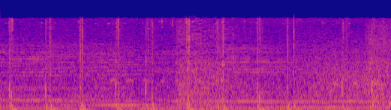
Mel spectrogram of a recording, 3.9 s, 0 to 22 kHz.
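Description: Roach, the horse in The Witcher 3 video game, gallops in a quick, regular clip-clop of hooves over a low steady background tone.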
